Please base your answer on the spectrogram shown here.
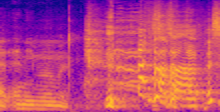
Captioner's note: everyone laughs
